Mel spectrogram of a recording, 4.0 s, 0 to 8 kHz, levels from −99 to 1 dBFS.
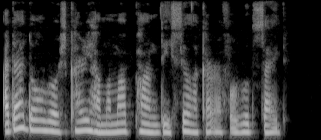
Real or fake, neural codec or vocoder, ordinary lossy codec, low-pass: real; none; none; none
